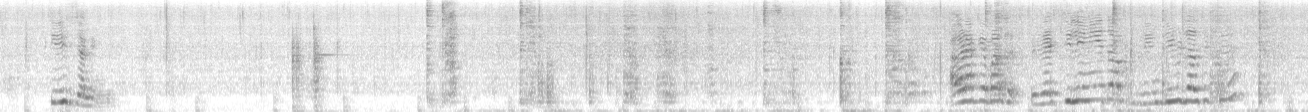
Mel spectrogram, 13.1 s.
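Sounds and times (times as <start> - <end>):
onions frying in oil: 0.0 - 13.0
spatula scraping metal pan: 4.2 - 10.3, 11.0 - 12.9.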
